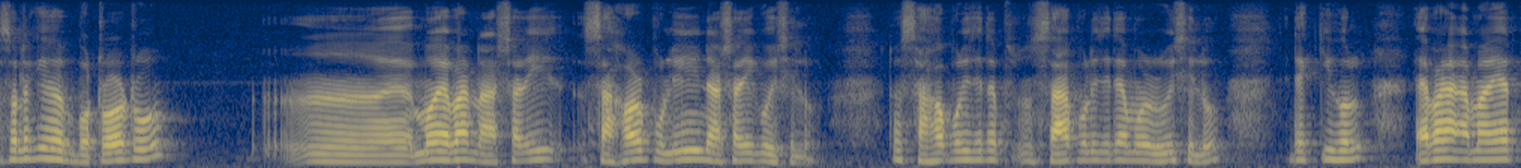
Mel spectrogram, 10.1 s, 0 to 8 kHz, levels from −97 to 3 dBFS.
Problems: constant background noise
